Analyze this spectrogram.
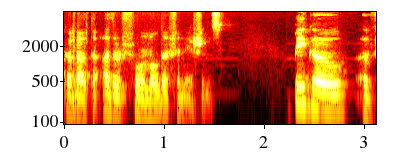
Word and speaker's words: big O: are both positive functions so bottom line it's pronounced big o and there's only an upper bound omega so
